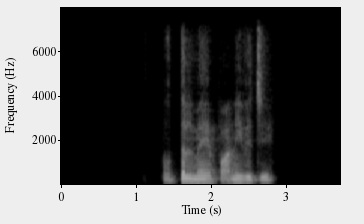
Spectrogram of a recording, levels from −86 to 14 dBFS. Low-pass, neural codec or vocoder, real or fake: 7.2 kHz; codec, 24 kHz, 0.5 kbps, DualCodec; fake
